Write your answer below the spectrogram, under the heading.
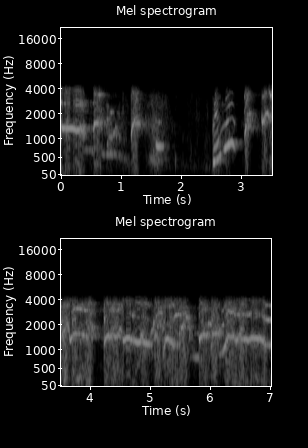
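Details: Pet Chihuahuas whimpering with excitement at being asked to go see grandma: drawn-out, high, wavering whines with rising and falling sweeps, broken by short pauses, one brief upward-swooping cry, and a person's voice in the background.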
